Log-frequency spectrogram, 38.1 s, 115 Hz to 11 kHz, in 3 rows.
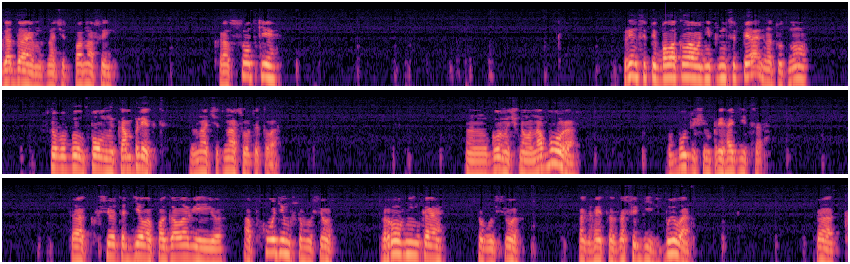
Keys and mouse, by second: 1.0-2.0 drag, 2.6-3.6 drag, 3.9 middle click, 5.5 click, 6.1 middle click, 7.1 middle click, 8.2 click, 9.2 middle click, 10.2-13.1 drag, 13.2 middle click, 17.5-18.7 drag, 18.9 middle click, 20.5-21.7 drag, 22.5 middle click, 23.7 click, 25.1-26.1 drag, 26.2 middle click, 27.9-29.5 drag, 30.2-31.2 drag, 31.7 middle click, 32.9 middle click, 33.9 middle click, 35.2 click, 35.9 middle click, 37.1 click, 37.7 middle click.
